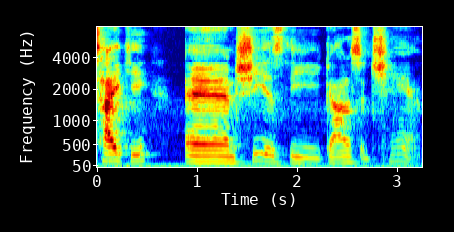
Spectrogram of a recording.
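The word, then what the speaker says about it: Tyche: today if you don't know cabin 19 is Tai Chi or taiki sorry uh it's just spelled smoke you've been smitted it's over yeah it's it's taiki and she is the goddess of champ yeah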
